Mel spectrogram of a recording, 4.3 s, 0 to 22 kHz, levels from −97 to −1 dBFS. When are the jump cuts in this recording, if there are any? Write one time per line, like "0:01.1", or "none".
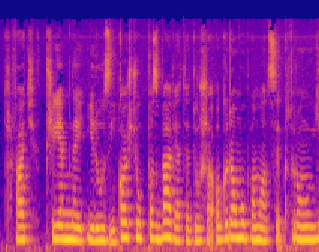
0:01.6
